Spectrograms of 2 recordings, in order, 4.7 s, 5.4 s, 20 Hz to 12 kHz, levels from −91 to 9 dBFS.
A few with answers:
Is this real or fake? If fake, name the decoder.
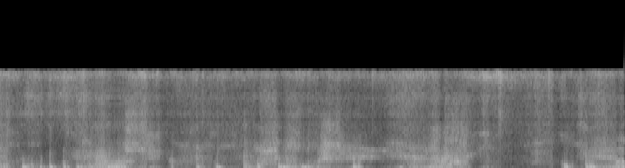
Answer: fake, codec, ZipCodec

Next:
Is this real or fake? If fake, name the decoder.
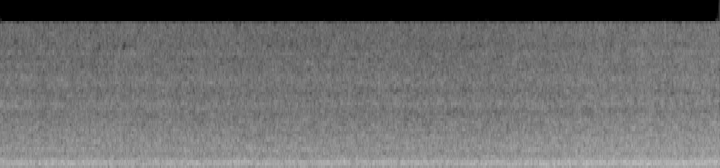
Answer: real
